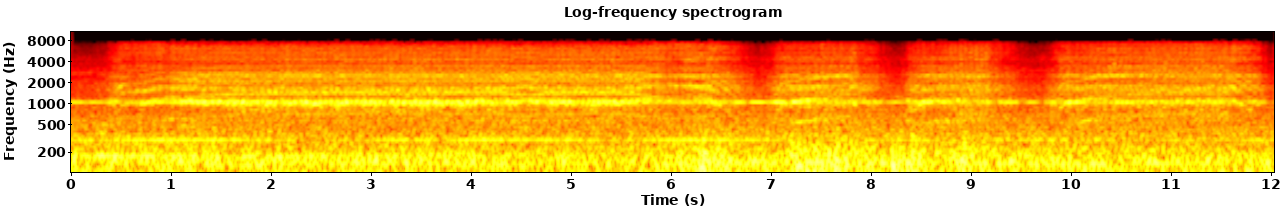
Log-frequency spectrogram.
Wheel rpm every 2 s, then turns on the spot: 90, 160, 160, 90, 80, 100.
none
